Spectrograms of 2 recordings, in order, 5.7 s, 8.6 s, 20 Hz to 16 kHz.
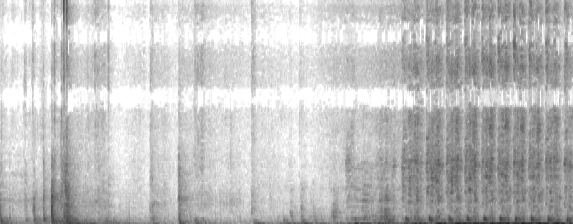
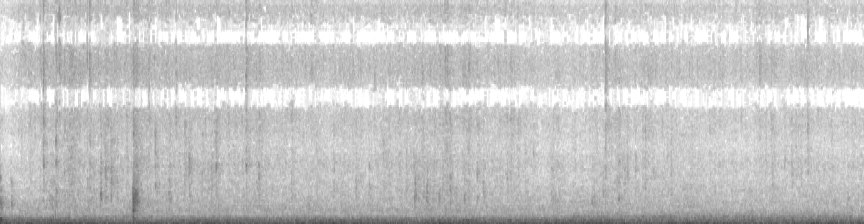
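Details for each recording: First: Kenmore 700 series dryer making a loud metallic scrape about three times a second as the drum spins; the belt was also found split. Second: Kenmore 700 Series dryer, previously making a loud metallic scraping noise when spinning, after cleaning out lint and cleaning the wheels and belt tensioner: steady, even low tumble rumble with no scraping. Normal dryer operation.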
